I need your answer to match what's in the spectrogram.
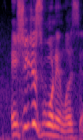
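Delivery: normal talking voice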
